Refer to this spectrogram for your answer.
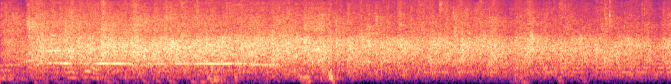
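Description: Sustained applause from an audience in a church hall for a preacher after his sermon, a dense, steady wash of many hands clapping at an even loudness for several seconds, with no voices standing out.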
